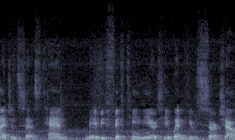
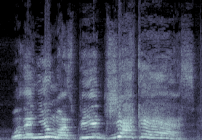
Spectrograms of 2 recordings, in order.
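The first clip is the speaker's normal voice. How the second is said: high, slow, full-force shout; head clown's roaring punchline; 14 dB louder, slower than usual. Acted. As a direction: bellow the insult for the whole tent. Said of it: "He said".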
